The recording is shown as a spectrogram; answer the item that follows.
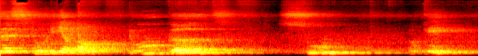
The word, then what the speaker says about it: Sue: Sue. Okay, don't call her Sui. It is a very bad pronunciation. Okay, so the name is Sue and John C.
